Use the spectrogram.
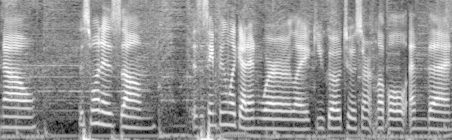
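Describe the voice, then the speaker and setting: With music in the background, a woman speaks at a fairly slow pace and medium pitch with ordinary pitch variation. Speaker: gaming video creator. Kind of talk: casual gameplay commentary.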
